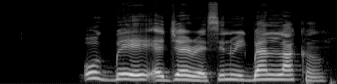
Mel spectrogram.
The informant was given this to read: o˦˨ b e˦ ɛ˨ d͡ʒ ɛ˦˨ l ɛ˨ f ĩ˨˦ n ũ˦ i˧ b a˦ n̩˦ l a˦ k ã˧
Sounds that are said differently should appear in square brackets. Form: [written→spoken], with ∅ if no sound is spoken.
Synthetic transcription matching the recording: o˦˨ [b→ɡ͡b] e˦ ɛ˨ d͡ʒ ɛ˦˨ [l→ɾ] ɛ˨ [f→s] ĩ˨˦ n ũ˦ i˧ [b→ɡ͡b] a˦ n̩˦ l a˦ k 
